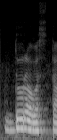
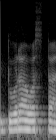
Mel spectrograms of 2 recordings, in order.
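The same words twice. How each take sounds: First: दुरावस्था with short 'a' after r; correct-form demo. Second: दुरावस्था with long 'aa' after r; wrong-form demo. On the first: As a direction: say दुरावस्था as 'du-ra-vastha', middle vowel short. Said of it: "दुरावस्था होता है". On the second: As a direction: say दुरावस्था as 'du-raa-vastha'. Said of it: "दुरावस्था नहीं होता". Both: Shown as a demonstration.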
